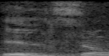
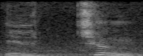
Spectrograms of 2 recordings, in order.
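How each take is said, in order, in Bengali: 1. দ্বিতীয় সিলেবলটি 's' ধ্বনি দিয়ে শুরু হয়। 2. দ্বিতীয় সিলেবলটি 'ch' ধ্বনি দিয়ে শুরু হয়। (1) "ইলসুং না" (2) "ছয় ছ"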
